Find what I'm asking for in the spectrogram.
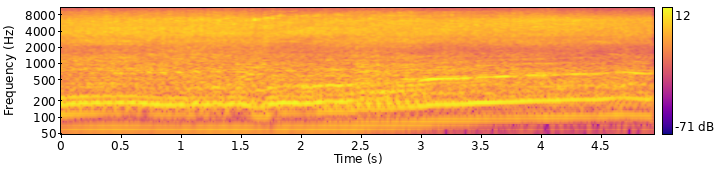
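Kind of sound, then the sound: vehicle, car driving away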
